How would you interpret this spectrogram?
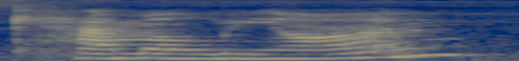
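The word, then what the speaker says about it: Camaleon: absolutely gorgeous this color it's not chameleon it's chameleon i think i might be pronouncing that wrong it's c-a-m-a-l-e-o-n um so hopefully you'll understand why i got the two mixed up um yeah so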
